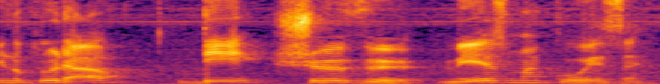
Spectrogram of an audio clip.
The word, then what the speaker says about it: cheveux: E no plural, des cheveux, mesma coisa. Então, cheveux tanto pode ser no singular quanto no plural na pronúncia.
